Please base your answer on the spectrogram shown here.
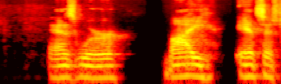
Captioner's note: none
